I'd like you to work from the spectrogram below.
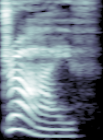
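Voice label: "drive", British English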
